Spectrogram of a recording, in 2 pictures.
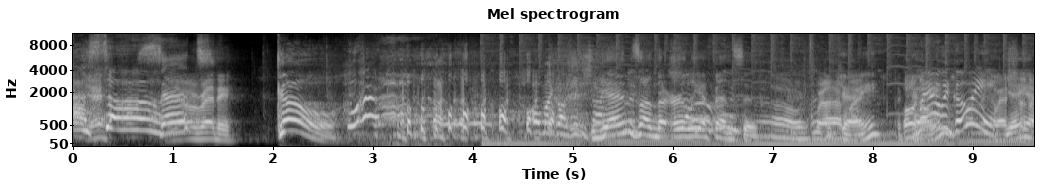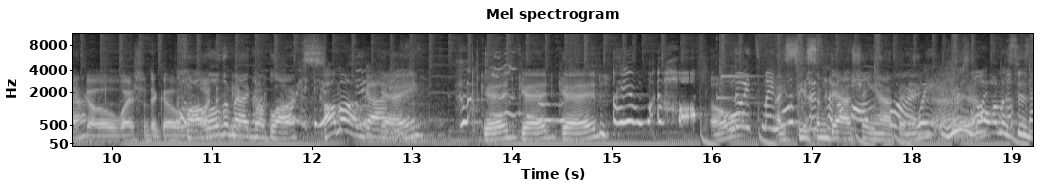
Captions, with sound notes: Yes, sir! -Yes, we're ready. -Ready? Set. Go! [Laughing] Oh my gosh, it's shiny. Jens is on the early offensive. -Right? -Where are we going? Where should I go? Where should I go/ Follow the magma blocks. Come on guys! -Good, good, good. -Oh, I have one heart! No, it's my Nautilus has a half heart.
